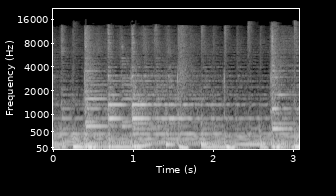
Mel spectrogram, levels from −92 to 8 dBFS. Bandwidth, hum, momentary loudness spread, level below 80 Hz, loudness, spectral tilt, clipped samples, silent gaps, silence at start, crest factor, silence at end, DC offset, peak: 15.5 kHz; none; 6 LU; -18 dBFS; -14 LUFS; -5.5 dB/octave; under 0.1%; none; 0 s; 14 dB; 0 s; under 0.1%; 0 dBFS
